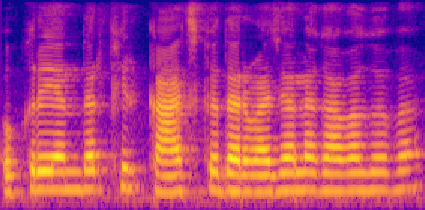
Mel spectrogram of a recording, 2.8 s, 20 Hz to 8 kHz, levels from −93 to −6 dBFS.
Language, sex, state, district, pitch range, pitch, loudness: Bhojpuri, female, Uttar Pradesh, Ghazipur, 205-225 Hz, 215 Hz, -16 LUFS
